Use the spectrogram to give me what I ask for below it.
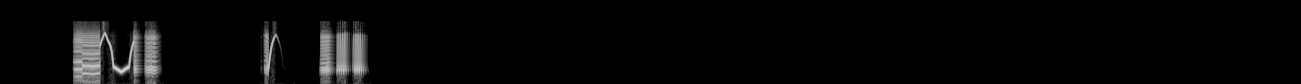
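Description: Comfort noise replaces the background at 0.00–0.71 s, 1.76–2.60 s, 2.99–3.20 s and from 3.83 s to the end. In each gap the real ambience gives way to a steady, featureless hiss about 20 dB quieter, likely generated by the receiver while the sender paused transmission.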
